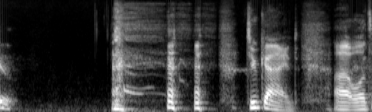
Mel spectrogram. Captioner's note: laughs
